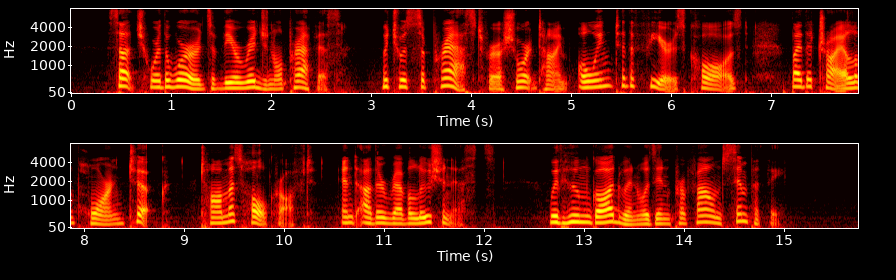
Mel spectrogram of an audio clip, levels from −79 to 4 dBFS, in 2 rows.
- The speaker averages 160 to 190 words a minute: No, average, 145 wpm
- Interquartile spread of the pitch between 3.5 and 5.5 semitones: Yes, average, 4.7 semitones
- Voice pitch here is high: Yes, high, 205 Hz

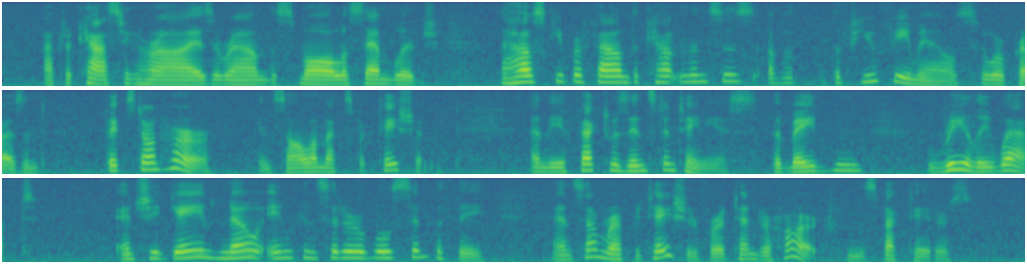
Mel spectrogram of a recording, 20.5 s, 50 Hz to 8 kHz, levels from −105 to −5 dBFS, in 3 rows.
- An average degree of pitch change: No, wide, 6.5 semitones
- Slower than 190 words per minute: Yes, average, 150 wpm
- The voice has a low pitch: No, medium, 175 Hz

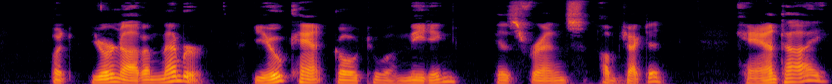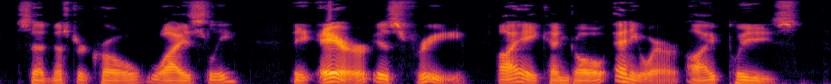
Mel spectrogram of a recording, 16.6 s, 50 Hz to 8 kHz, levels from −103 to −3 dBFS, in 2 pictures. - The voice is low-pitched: Yes, very low, 95 Hz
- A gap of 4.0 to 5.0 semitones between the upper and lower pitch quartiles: No, average, 3.4 semitones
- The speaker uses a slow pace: Yes, slow, 110 wpm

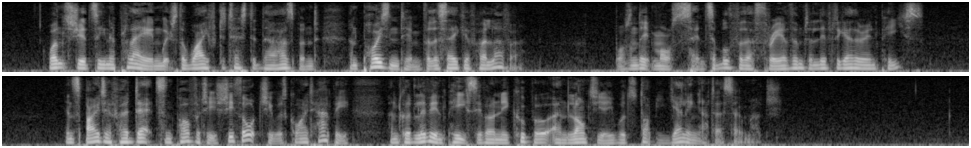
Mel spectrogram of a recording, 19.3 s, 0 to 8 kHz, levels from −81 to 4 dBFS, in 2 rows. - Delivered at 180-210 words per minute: Yes, fast, 205 wpm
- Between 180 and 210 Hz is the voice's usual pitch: No, low, 105 Hz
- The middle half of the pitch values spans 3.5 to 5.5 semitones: Yes, average, 4.0 semitones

